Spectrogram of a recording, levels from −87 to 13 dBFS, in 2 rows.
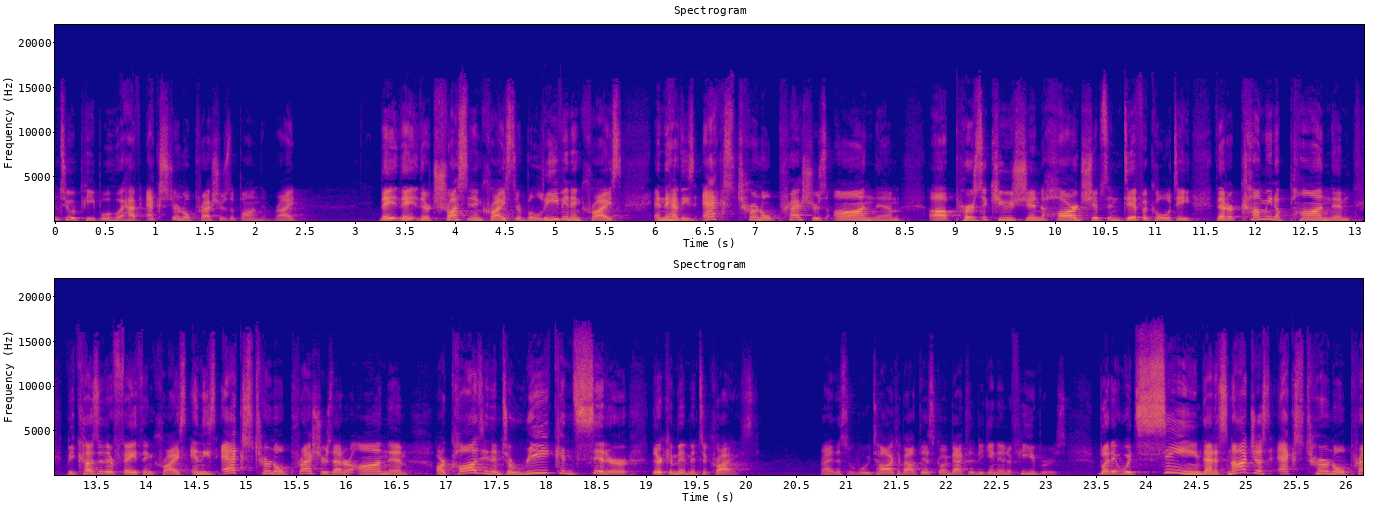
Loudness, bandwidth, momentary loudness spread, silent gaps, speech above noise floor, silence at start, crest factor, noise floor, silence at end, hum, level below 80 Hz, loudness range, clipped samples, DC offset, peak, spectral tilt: -23 LUFS; 17.5 kHz; 11 LU; none; 39 dB; 0 s; 22 dB; -64 dBFS; 0 s; none; -56 dBFS; 5 LU; under 0.1%; under 0.1%; -2 dBFS; -3 dB/octave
